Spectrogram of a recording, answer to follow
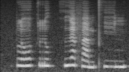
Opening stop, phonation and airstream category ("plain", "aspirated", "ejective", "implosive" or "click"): plain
